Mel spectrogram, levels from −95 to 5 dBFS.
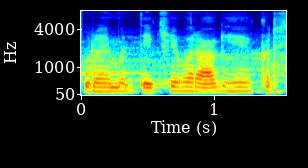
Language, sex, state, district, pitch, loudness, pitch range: Chhattisgarhi, male, Chhattisgarh, Sukma, 150 Hz, -17 LUFS, 140-155 Hz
